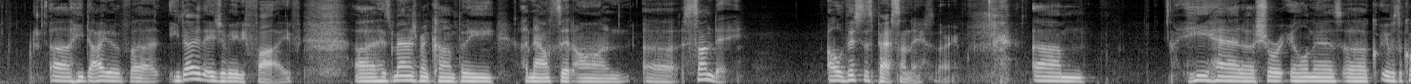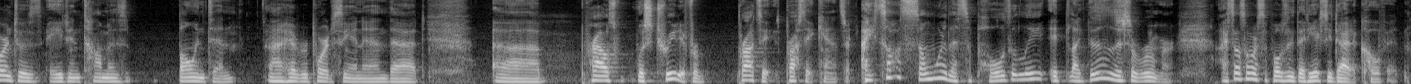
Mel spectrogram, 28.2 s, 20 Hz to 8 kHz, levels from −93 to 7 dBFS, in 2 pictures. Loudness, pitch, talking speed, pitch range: -19 LUFS, 135 Hz, 170 wpm, 125-150 Hz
